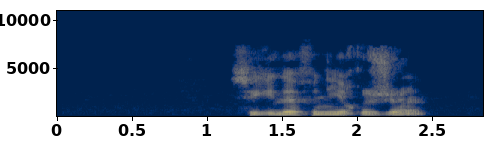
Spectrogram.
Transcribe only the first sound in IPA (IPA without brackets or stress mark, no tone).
s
